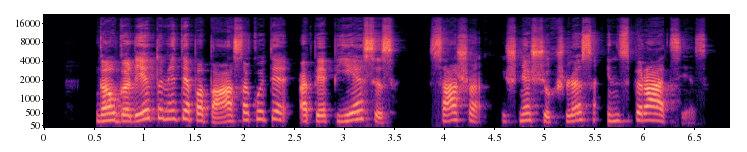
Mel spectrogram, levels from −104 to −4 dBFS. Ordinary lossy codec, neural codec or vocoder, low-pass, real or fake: Opus, 64 kbps; vocoder, 44.1 kHz, 128 mel bands every 256 samples, BigVGAN v2; 19.8 kHz; fake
